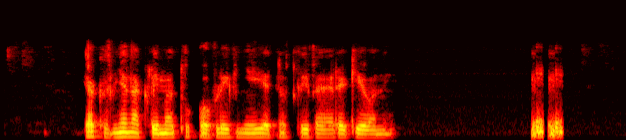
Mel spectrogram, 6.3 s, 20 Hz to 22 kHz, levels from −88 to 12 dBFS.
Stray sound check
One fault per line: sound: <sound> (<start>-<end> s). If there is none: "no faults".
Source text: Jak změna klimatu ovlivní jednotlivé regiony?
sound: laugh (5.3-5.6 s)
